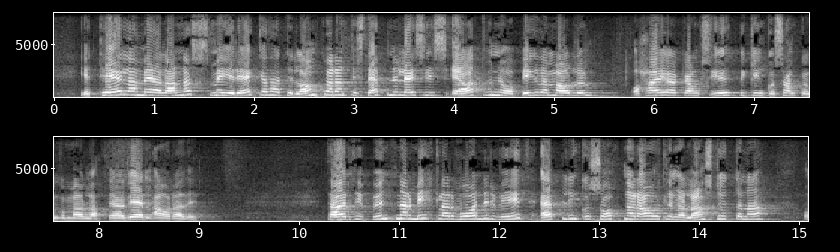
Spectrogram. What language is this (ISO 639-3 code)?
isl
